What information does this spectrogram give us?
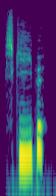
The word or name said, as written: skib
